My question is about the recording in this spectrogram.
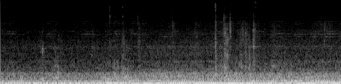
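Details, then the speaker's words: Mazda Miata right after installing a Flyin' Miata muffler, low-speed driveway test drive: deep throaty rumble with irregular light metallic rattling coming and going; cause suspected, not confirmed. "um but unfortunately I didn't even make it to the end of my driveway before it was pretty clear that something was wrong there was that really weird metallic"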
